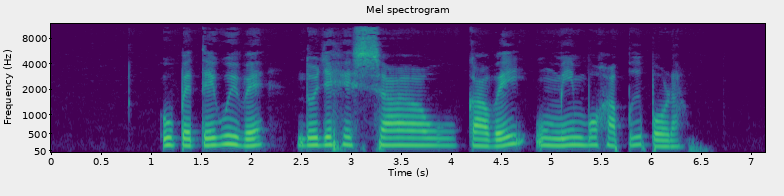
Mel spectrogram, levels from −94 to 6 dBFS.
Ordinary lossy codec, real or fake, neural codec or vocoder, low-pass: MP3, 64 kbps; real; none; 10.8 kHz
